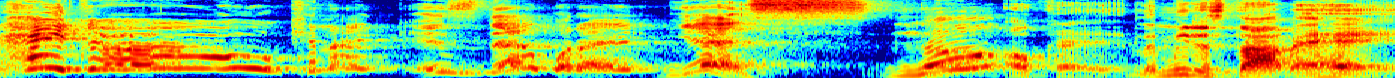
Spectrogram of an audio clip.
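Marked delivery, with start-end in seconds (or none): 0.1-3.3 very high, slow, hesitant, unsure sing-song. Retelling an interview moment, imitating Michelle Obama unsure what to say. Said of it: "genuinely like".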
